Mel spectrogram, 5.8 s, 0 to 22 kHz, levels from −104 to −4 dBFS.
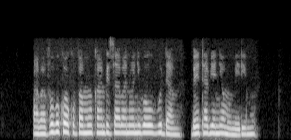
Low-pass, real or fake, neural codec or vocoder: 7.2 kHz; real; none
